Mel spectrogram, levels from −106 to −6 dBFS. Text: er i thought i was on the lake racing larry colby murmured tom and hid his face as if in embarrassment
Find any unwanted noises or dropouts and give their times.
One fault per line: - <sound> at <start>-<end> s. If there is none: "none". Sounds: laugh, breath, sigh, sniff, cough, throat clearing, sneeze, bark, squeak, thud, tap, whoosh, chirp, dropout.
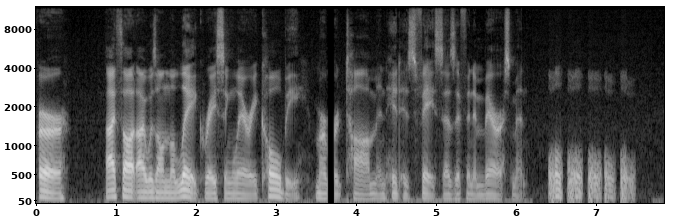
- dropout at 3.6-3.7 s
- laugh at 6.4-7.5 s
